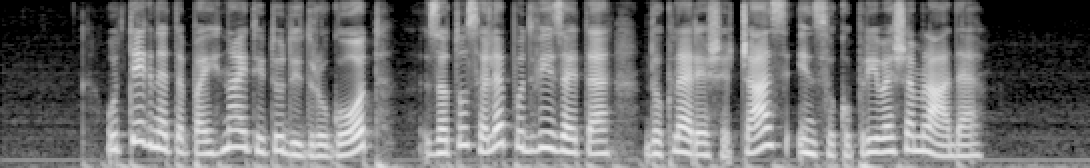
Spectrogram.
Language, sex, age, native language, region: Slovenian, female, 30-49, Slovenian, Carinthia region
